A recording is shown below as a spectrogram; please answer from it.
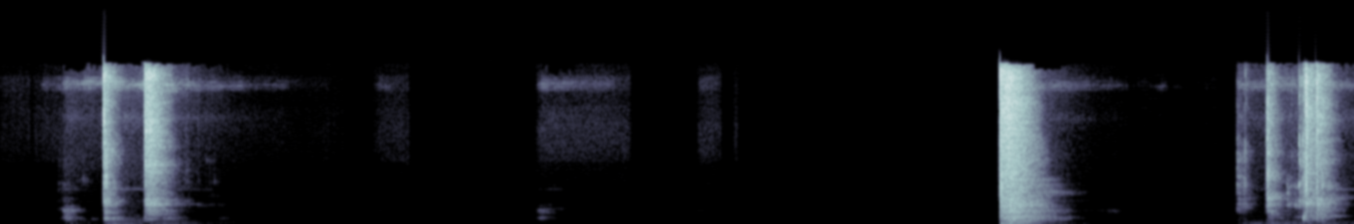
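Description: An air gun fires its third pellet into a brick, the shot landing as a sharp, loud crack followed by a short clatter, amid a few other brief bangs and quiet gaps, with no voices.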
